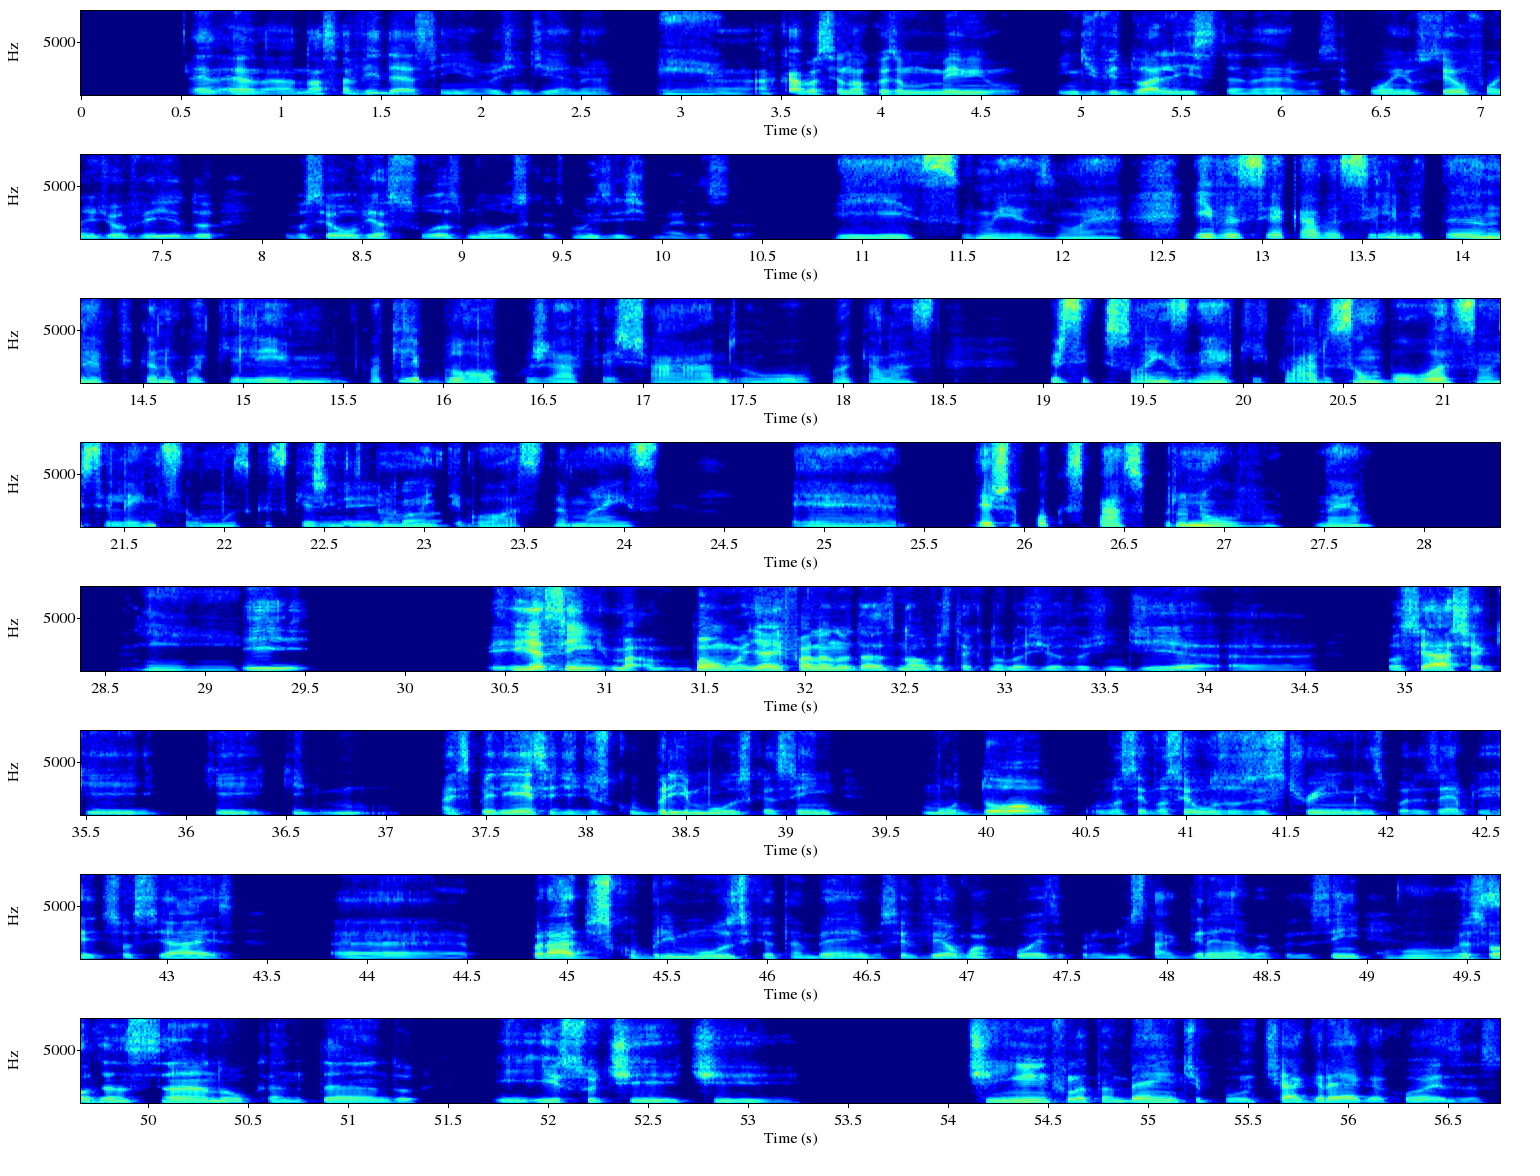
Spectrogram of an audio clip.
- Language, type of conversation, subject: Portuguese, podcast, De que forma uma novela, um filme ou um programa influenciou as suas descobertas musicais?
- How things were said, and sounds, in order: none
